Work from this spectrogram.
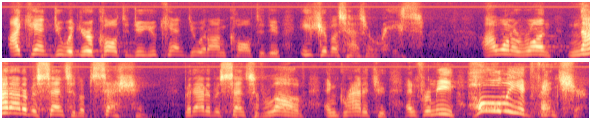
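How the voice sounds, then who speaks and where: A preacher in his sixties delivers a sermon in a voice pitched high for a man, moving between loud, ringing appeals and hushed pleading. His pitch swings widely and he talks a little fast, while the sound echoes through a large church hall.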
